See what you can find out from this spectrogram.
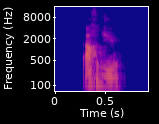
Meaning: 1. steep (of a near-vertical gradient) 2. arduous, needing or using up much energy, difficult
- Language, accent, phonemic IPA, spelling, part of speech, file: French, France, /aʁ.dy/, ardu, adjective, LL-Q150 (fra)-ardu.wav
